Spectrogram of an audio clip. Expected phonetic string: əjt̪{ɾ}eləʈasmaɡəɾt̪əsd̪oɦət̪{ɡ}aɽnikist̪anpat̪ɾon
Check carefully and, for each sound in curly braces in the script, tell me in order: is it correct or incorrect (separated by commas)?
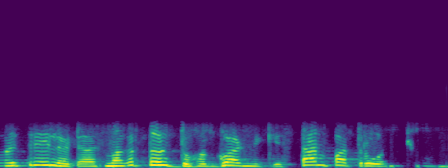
correct, correct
